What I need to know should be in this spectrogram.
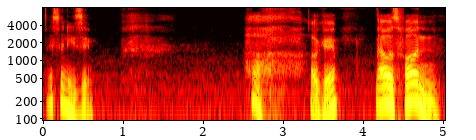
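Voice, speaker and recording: A man's voice: on the high side, very animated, slow, dark tone. A man chatting casually in an ASMR-style gaming roleplay, laid-back, encouraging and teasing as he coaches the listener. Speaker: voice actor playing a gamer boyfriend, coaching a game.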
